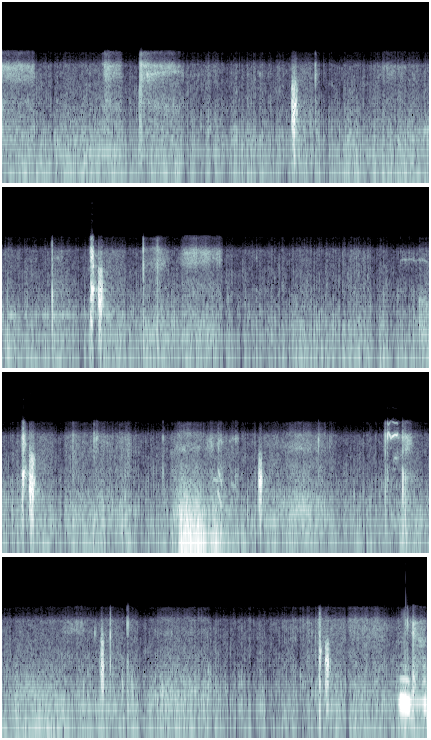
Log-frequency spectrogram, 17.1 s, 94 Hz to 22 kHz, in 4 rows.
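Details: 1-day-old newborn in hospital: brief sharp catches recur every one to three seconds over steady room hum; hiccups.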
